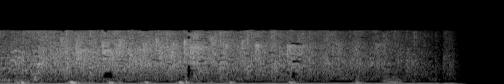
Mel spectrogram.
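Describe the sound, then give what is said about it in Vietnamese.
Applause from a group at a Catholic Bible study session: a dense, steady wash of many hands clapping that holds for about four and a half seconds and then stops abruptly. “thì phải tự vỗ tay mà khen mình.”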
